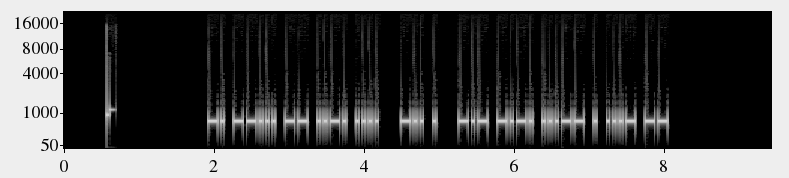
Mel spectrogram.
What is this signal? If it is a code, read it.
Morse code, heard as a keyed tone, about 28 wpm, 700 Hz. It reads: N7MFH DE KC3EVM
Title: USA Callsign DE Callsign 28wpm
